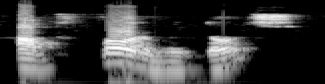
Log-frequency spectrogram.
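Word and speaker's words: αυθόρμητος: They are pronounced F or F when follows theta, like aphthormitos, that means spontaneous, aphthormitos,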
